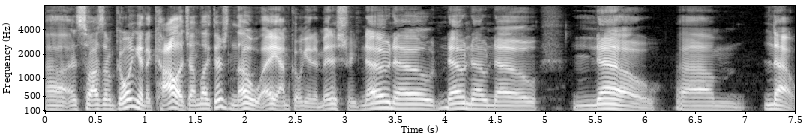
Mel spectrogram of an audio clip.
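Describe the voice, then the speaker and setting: This man speaks with a Kentucky accent and ordinary pitch variation. He hardly pauses at all. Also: medium pitch for a man, moderate pace, very clean recording, silent background. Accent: Southern US (Kentucky). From rural small-town Kentucky. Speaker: missionary and podcast co-host. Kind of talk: casual chat. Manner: halting, many repeated words.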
